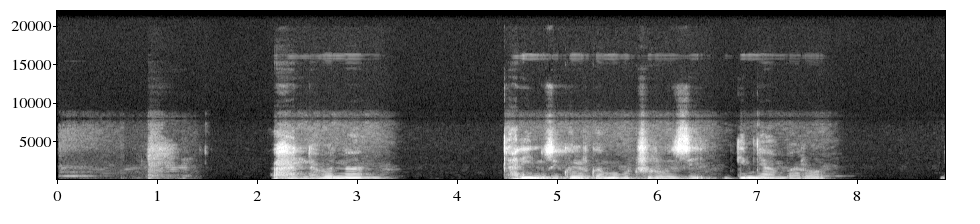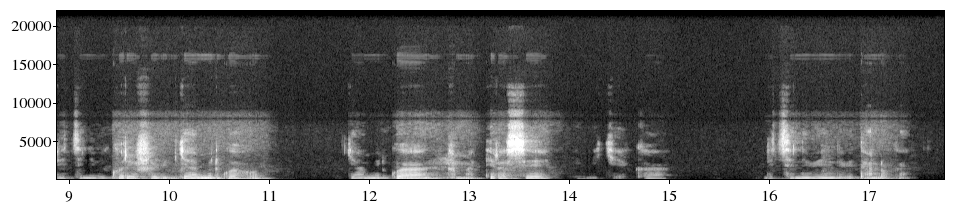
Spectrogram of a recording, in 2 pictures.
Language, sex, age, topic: Kinyarwanda, male, 25-35, finance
